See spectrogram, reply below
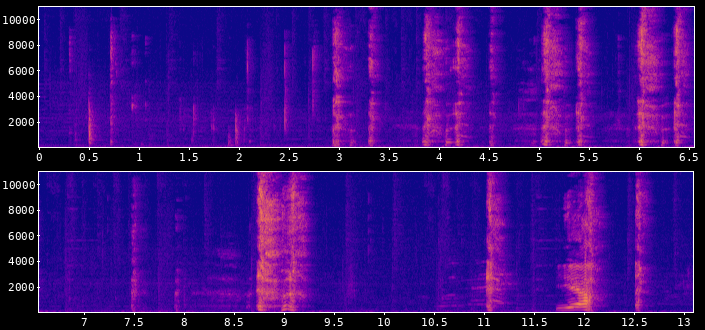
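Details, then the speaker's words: Adult coughing after aspirating water: a rapid run of about fifteen short coughing bursts and throat clears. "Just aspirated some water. You know how it goes."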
